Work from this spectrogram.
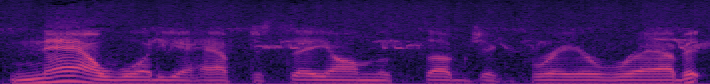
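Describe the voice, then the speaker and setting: A man playing a dignified, sly old terrapin in a children's radio folk tale, with a Southern American accent and a deliberate, courteous, folksy manner. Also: deep voice, steady tone. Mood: measured, challenging. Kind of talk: children's radio drama acting. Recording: noisy old radio drama recording.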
